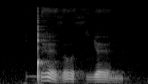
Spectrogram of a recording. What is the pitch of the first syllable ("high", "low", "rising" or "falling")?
falling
